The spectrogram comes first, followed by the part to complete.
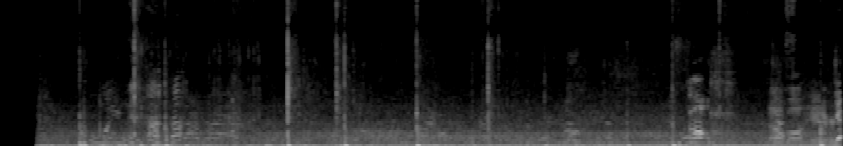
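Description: Volleyball being struck during a beach volleyball rally: sharp slaps of hands and forearms on the ball, several over the seconds and some louder than others, with players' and spectators' voices calling faintly between them. The sound begins about half a second in.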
